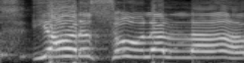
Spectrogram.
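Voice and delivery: high, loud, anguished calling out.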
